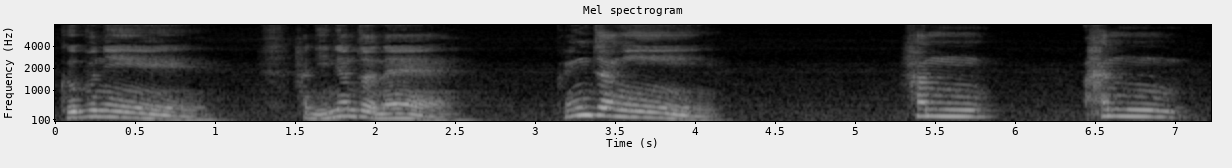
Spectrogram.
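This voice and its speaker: A man's voice: sits high, big pitch swings, extremely slow, pauses often, darkish tone, echoey room. A man hosting a casual podcast, ranting with many fillers and acting out other people's voices. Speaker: podcast host.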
